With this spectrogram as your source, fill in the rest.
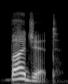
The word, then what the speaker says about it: budget: The word budget, bud. It two syllables, stress on the first.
